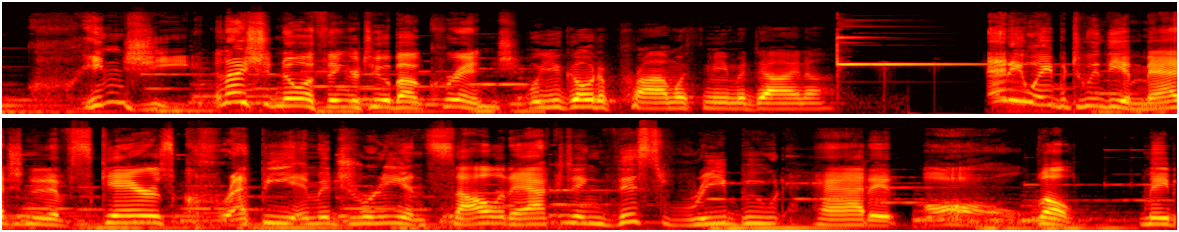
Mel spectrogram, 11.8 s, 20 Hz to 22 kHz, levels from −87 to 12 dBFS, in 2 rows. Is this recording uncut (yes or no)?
no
